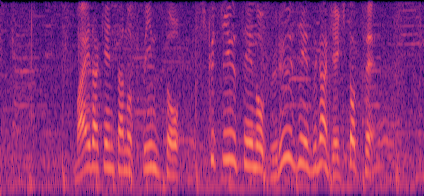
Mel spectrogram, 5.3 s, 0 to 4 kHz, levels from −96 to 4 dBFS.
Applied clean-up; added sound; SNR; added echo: none; none; none; none.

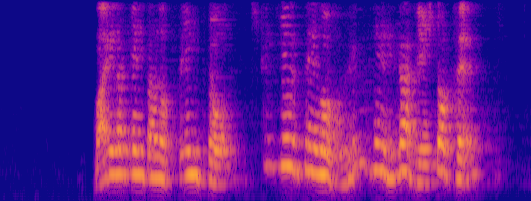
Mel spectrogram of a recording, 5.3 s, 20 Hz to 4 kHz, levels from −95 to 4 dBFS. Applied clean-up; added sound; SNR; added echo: neural mask model DeepFilterNet 3.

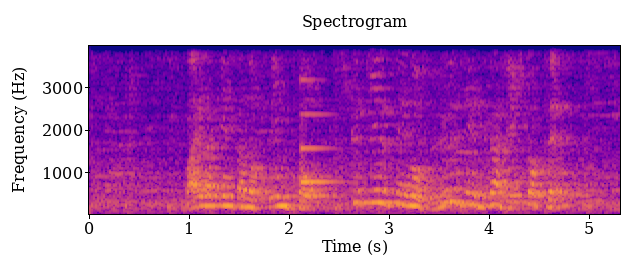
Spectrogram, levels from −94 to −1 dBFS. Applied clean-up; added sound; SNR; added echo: none; Piano; 6 dB; reverberation time 0.7 s.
